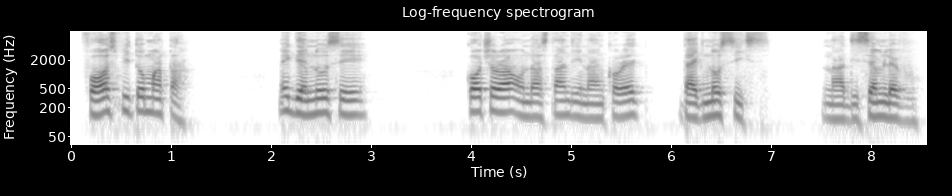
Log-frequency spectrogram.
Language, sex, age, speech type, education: Nigerian Pidgin, male, 30-45, spontaneous, tertiary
